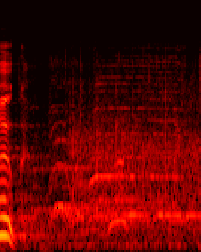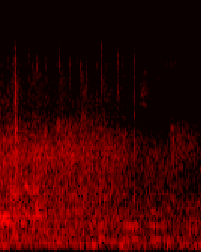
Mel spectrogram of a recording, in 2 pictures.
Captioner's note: audience cheering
